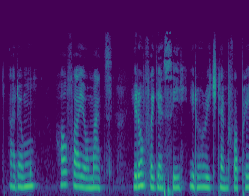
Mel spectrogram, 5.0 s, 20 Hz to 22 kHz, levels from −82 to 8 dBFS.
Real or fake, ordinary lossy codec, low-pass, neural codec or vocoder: fake; MP3, 48 kbps; 19.8 kHz; vocoder, 44.1 kHz, 128 mel bands every 512 samples, BigVGAN v2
